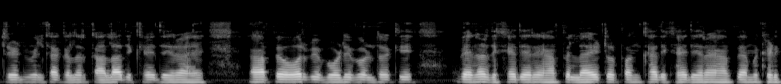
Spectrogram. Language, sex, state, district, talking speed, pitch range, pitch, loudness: Hindi, male, Bihar, Kishanganj, 260 wpm, 110-115 Hz, 110 Hz, -19 LUFS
